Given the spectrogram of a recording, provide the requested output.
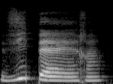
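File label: "vipere", French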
